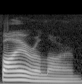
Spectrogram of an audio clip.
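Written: fire alarm

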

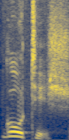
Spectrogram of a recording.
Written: gothic

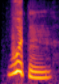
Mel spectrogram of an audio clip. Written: wooden

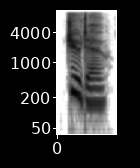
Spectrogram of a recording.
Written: judo

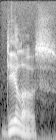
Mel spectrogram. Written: DELOS

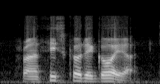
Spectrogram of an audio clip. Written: Goya

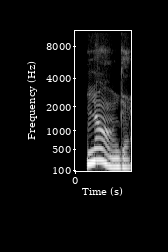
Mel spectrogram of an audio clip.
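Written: tongue

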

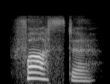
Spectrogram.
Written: faster

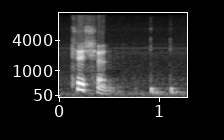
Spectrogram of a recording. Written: Titian

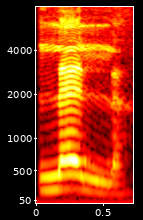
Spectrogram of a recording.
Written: wing

